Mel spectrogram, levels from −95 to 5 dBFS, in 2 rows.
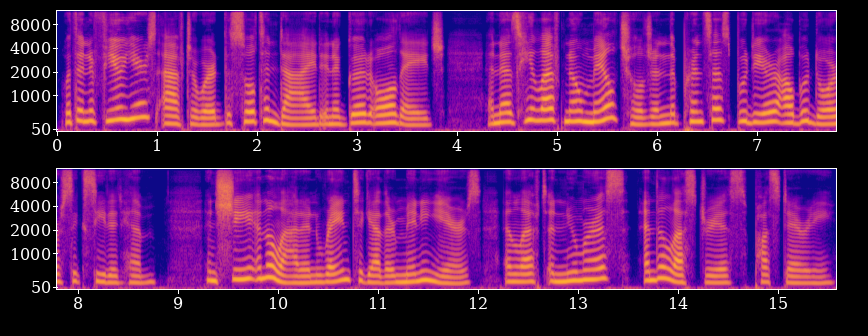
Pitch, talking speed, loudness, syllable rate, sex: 235 Hz, 160 wpm, -18 LUFS, 4.7 syllables/s, female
